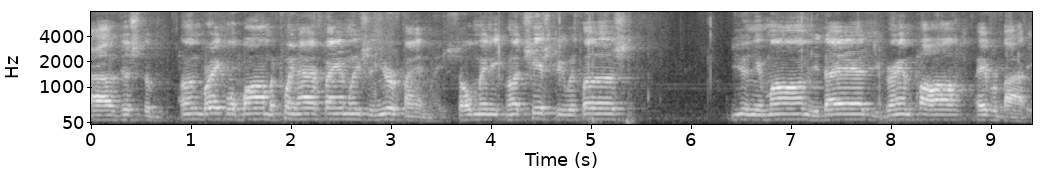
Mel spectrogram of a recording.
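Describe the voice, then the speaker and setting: Over noticeable background noise and audible room echo, a man with an Appalachian accent talks at a moderate pace, his fairly high pitch carried in fairly even intonation. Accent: Appalachian southern US. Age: 60s. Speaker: family member accepting a resolution. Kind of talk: public meeting speech. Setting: county board meeting.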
